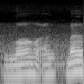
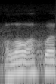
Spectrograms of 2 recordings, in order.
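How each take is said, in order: First: The phrase is said slowly. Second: The phrase is said quickly. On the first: The speaker calls it right. "agak dilambatin juga" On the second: The speaker calls it wrong. "jangan cepet-cepet"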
